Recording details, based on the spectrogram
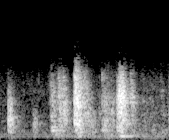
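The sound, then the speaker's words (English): A door is opened and shut as a visiting doctor lets themselves out, a short run of wooden clunks and rattles in quick succession, with no voices. “No, don't bother to come to the door. I'll let myself out.”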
